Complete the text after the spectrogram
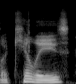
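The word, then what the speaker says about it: Akiles: One of the companies that sells these, or the brands, I should say, is called Achilles. I believe that's how it's pronounced. It's A-K-I-L-E-S.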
